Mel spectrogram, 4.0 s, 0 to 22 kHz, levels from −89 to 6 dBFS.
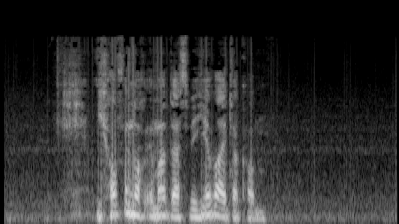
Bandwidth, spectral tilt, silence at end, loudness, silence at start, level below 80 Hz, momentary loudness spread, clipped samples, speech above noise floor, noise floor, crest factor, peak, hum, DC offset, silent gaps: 11.5 kHz; -7 dB/octave; 1.35 s; -16 LUFS; 0.65 s; -46 dBFS; 18 LU; under 0.1%; 34 dB; -50 dBFS; 16 dB; -2 dBFS; none; under 0.1%; none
